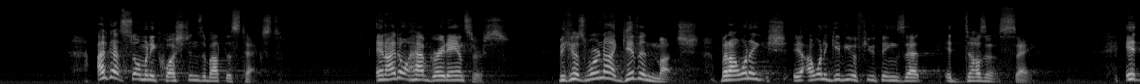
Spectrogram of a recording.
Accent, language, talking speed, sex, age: American, English, 180 wpm, male, 40-59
